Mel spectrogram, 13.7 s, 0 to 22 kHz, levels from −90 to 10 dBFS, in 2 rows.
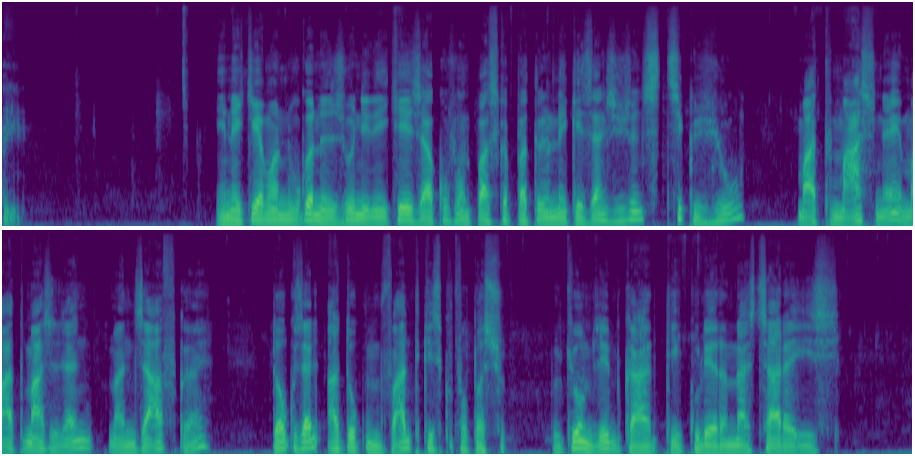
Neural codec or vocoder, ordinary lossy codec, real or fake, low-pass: vocoder, 44.1 kHz, 128 mel bands, Pupu-Vocoder; none; fake; 19.8 kHz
